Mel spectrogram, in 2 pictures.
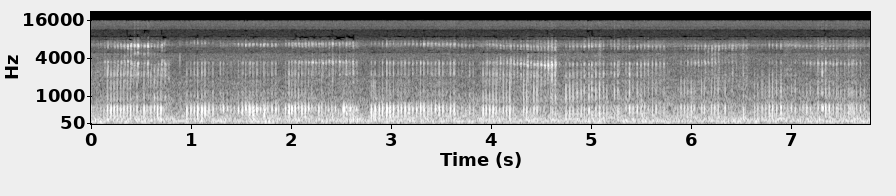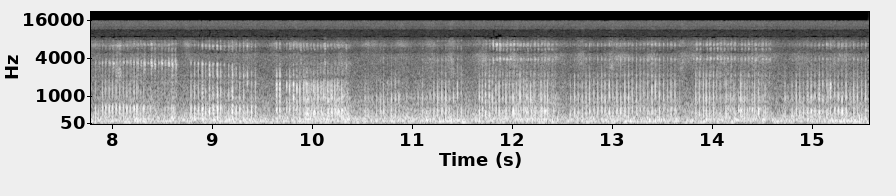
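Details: Kitten purring steadily while being scratched on the chin, indoors; a continuous rumbling purr in pulsing bursts, each breath cycle lasting around a second, with faint rustling on top.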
